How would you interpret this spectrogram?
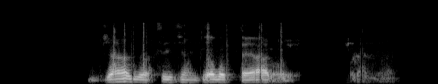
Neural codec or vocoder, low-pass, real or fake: codec, 16 kHz, 2 kbps, FunCodec, trained on Chinese and English, 25 frames a second; 7.2 kHz; fake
